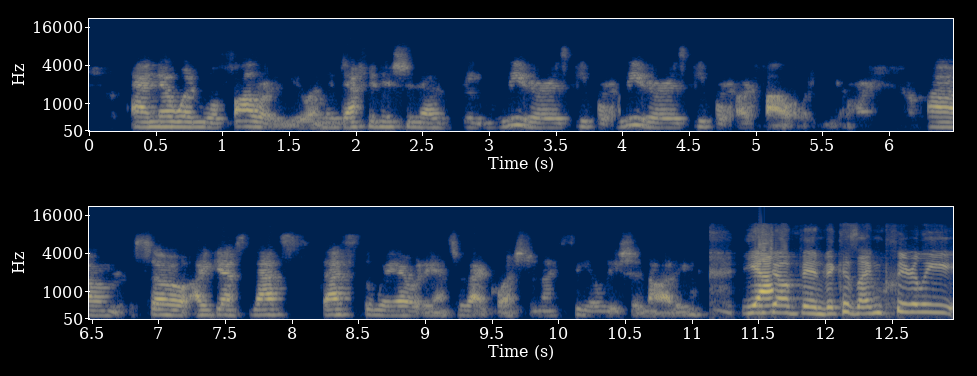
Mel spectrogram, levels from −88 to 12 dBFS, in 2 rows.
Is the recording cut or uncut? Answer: cut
